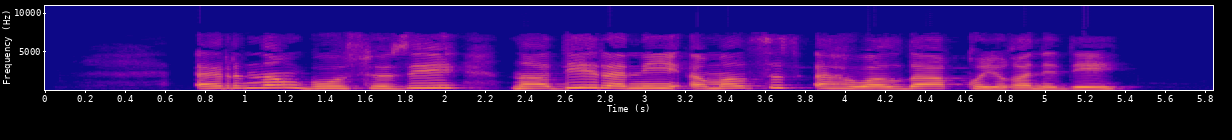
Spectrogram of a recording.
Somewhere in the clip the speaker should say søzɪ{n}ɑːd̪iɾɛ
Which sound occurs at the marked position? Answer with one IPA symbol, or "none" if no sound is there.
n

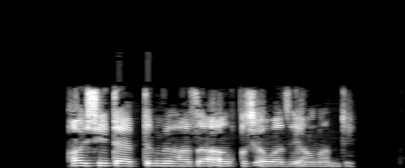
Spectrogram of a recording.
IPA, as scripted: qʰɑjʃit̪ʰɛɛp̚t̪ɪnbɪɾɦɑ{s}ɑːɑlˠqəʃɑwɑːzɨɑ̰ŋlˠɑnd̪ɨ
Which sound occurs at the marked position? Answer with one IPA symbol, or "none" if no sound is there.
z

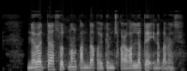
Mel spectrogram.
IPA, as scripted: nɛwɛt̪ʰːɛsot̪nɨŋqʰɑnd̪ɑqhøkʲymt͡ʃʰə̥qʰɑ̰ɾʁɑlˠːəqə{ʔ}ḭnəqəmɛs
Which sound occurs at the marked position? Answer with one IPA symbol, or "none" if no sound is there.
ʔ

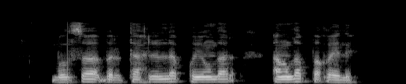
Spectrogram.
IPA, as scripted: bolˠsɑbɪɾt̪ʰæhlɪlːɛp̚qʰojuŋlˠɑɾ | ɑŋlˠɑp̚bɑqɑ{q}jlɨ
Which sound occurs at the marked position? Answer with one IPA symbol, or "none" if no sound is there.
none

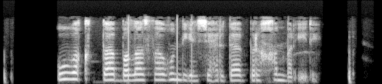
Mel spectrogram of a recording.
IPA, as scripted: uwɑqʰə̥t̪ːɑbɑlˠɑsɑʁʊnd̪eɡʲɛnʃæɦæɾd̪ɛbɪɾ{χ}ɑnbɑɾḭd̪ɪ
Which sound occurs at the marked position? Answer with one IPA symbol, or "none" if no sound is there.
χ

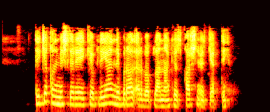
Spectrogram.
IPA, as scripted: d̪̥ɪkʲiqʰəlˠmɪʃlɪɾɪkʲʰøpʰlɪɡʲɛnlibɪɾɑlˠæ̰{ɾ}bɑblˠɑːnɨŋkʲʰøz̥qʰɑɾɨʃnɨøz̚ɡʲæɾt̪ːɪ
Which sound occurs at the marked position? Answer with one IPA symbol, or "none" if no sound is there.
ɾ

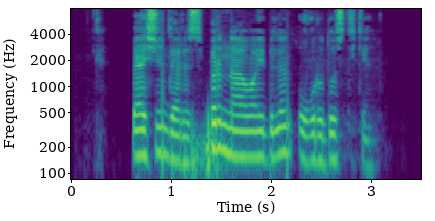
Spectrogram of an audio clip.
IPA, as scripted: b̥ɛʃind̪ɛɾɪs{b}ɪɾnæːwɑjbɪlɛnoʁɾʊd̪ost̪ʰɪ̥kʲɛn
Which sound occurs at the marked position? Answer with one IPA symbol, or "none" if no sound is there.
b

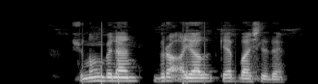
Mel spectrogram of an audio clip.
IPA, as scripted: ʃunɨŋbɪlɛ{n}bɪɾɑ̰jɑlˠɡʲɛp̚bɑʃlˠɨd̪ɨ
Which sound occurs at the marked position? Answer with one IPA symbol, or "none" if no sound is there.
n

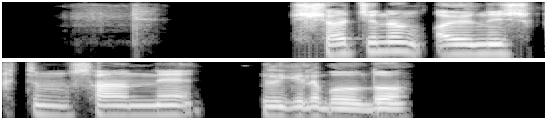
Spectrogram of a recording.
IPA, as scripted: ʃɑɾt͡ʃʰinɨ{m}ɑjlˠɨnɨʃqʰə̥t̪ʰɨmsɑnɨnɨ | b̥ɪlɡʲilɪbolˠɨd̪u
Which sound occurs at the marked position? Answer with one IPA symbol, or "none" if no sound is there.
ŋ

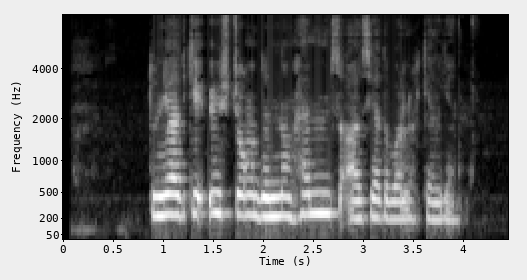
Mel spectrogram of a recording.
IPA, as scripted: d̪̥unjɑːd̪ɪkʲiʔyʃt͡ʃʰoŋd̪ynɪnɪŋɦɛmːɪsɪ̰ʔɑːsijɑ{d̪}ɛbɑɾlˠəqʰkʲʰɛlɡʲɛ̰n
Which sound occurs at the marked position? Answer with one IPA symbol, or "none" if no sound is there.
d̪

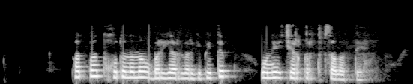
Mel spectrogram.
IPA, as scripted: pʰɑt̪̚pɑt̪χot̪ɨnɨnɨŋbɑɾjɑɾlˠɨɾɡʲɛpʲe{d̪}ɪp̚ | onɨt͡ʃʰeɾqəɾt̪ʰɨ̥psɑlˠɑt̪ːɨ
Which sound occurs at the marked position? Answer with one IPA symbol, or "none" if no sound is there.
t̪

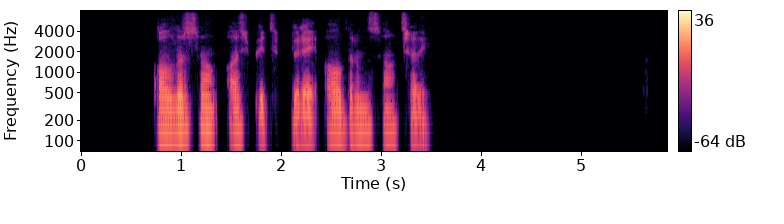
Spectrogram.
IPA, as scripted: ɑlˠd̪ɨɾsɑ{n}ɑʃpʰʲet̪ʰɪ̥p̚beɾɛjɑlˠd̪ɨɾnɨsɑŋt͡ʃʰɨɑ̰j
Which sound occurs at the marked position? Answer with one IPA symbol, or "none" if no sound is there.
ŋ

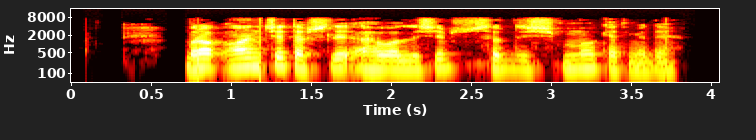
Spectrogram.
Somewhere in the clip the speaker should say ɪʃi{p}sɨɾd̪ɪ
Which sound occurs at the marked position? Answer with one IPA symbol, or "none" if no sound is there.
p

